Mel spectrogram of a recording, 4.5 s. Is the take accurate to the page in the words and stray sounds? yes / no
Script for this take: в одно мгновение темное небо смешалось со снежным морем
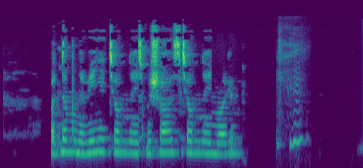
no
